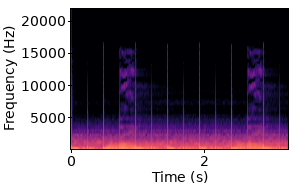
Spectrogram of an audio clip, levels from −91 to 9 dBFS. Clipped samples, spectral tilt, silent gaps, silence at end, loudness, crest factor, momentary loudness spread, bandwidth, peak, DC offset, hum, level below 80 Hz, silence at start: under 0.1%; -9.5 dB/octave; none; 0 s; -20 LUFS; 12 dB; 3 LU; 4.3 kHz; -4 dBFS; under 0.1%; none; -18 dBFS; 0 s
